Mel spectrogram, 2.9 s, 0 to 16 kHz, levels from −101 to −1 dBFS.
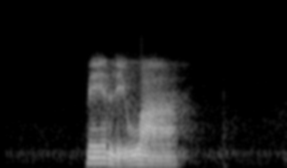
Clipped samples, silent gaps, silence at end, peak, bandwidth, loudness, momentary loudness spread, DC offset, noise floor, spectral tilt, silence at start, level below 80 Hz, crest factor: under 0.1%; none; 1.1 s; -14 dBFS; 4.6 kHz; -32 LUFS; 13 LU; under 0.1%; -86 dBFS; -9.5 dB/octave; 0.85 s; -62 dBFS; 20 dB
